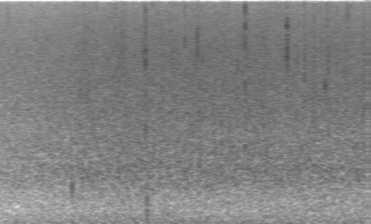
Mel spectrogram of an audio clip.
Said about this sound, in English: A February rain shower, chill and bleak.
